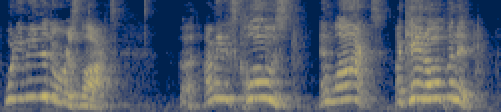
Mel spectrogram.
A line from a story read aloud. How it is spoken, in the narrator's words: random voices of all of your party like screaming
